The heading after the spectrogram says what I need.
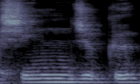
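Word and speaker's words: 新宿: But depending on the word following, or depending on sound following, it's pronounced like Shinjuku or Shinbashi.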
